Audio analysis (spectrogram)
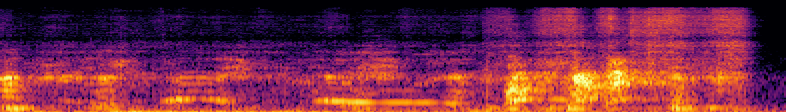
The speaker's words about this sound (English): Those aren't very big fucking pig dogs. No, not at all.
